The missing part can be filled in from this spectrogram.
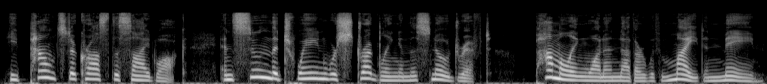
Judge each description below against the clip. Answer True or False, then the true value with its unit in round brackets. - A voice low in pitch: False (210 Hz)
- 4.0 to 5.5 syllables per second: True (4.8 syllables/s)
